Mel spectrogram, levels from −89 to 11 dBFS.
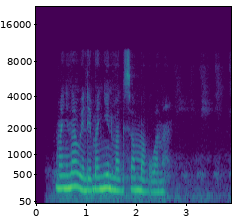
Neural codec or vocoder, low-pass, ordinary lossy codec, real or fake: vocoder, 22.05 kHz, 80 mel bands, WaveNeXt; 9.9 kHz; none; fake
